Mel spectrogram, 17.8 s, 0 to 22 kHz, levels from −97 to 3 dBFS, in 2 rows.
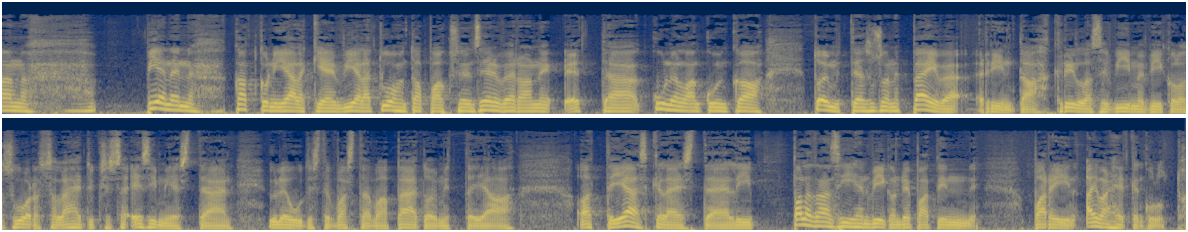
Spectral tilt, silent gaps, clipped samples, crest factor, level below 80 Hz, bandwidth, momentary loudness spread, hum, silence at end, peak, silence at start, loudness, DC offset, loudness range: -5.5 dB/octave; none; under 0.1%; 16 dB; -34 dBFS; 14 kHz; 6 LU; none; 0 s; 0 dBFS; 0 s; -16 LUFS; under 0.1%; 1 LU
